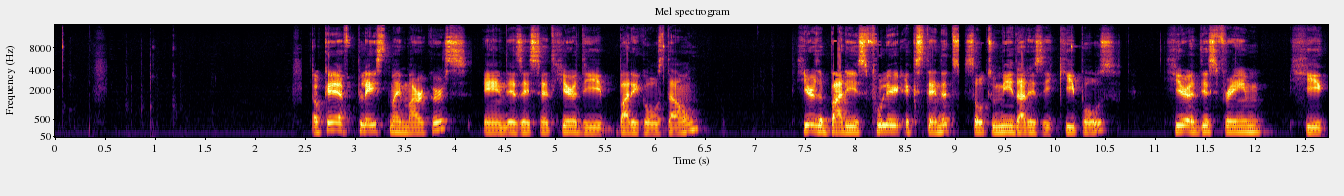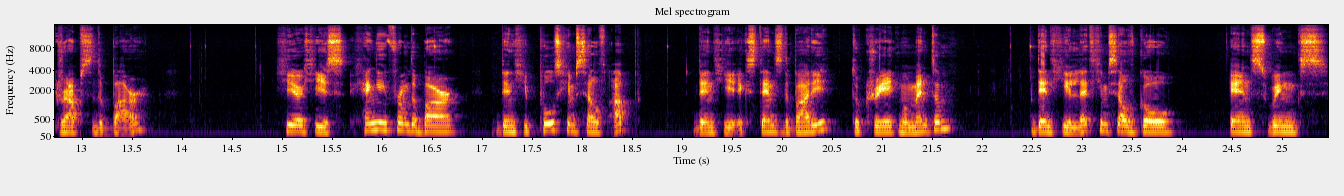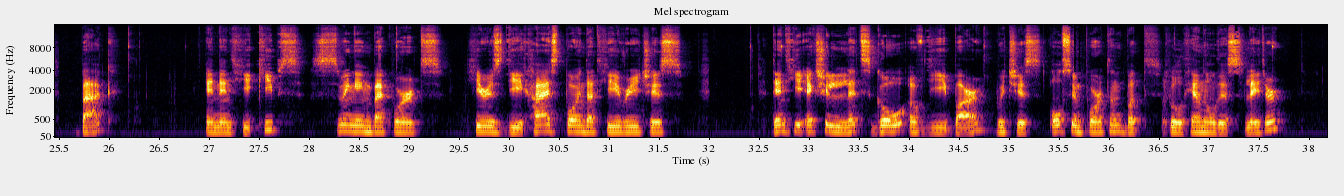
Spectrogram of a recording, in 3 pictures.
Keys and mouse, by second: 0.0 click, 1.0 middle click, 4.0 click, 6.2-7.3 drag, 10.4 click, 14.2 click, 16.6-17.1 drag, 18.9-20.6 drag, 21.8 click, 22.6-26.3 drag, 26.7-29.0 drag, 32.0-32.4 drag, 32.8 click, 37.8-38.1 drag.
